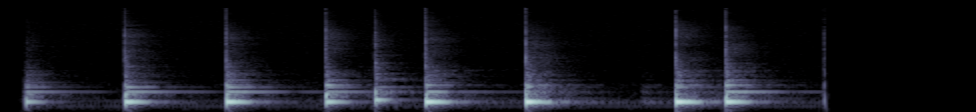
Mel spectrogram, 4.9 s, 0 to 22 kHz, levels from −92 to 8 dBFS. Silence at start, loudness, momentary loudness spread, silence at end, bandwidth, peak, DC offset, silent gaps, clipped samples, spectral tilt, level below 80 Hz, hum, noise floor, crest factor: 0.1 s; -25 LUFS; 16 LU; 1.1 s; 9 kHz; -8 dBFS; under 0.1%; none; under 0.1%; -7 dB/octave; -74 dBFS; none; -64 dBFS; 20 dB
